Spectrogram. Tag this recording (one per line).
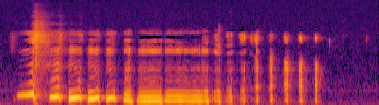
Halloween
evil
laugh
